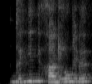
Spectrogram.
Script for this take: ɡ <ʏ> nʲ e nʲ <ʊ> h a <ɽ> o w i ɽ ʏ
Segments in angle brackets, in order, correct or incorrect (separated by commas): correct, correct, incorrect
